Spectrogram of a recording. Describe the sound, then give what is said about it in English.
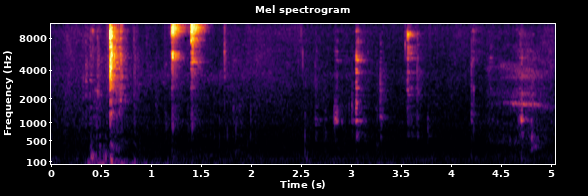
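A light switch is flicked on with a faint, sharp click, followed by a few softer ticks in an otherwise quiet stretch. “Right, where's my diary? Hold on, I'm just going to switch the light on.”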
